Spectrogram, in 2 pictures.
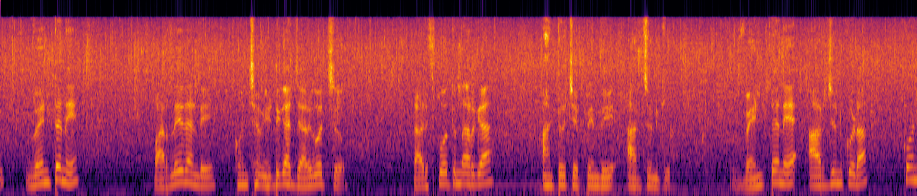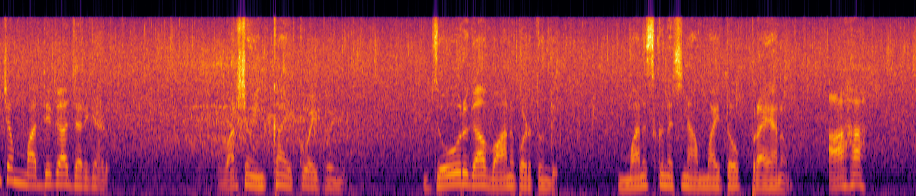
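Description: A voice narrating in Telugu in short phrases with brief pauses, over a steady, even hiss that sounds like rain.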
